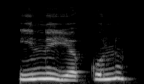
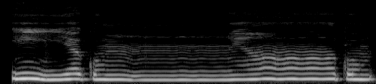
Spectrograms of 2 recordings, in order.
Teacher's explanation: این یکم یاکم، یہ اخفا ہے، اخفا کی مقدار 1 الف کے برابر ہے، ناک میں لے جا کے 1 الف کے برابر اسے کھینچ کے پڑھنا ہوتا ہے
